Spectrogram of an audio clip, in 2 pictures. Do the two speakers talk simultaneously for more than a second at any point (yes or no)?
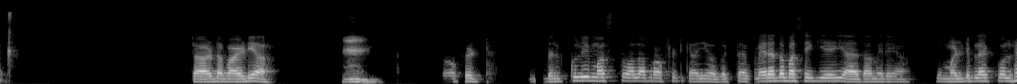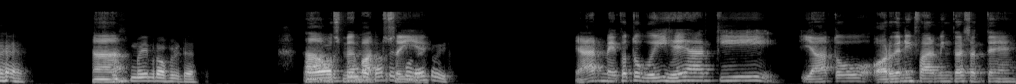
yes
